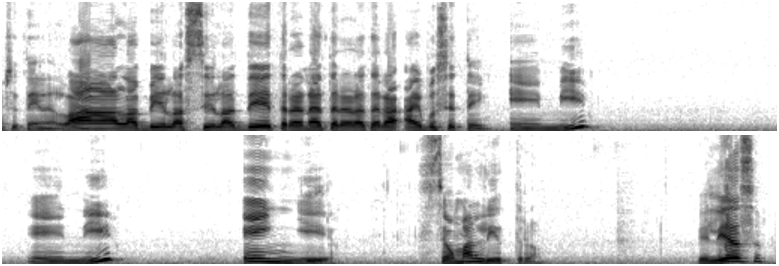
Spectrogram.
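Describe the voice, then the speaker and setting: A woman teacher explains accent rules to her class. Her voice sits at a middle pitch and jumps around a lot. She asks questions, answers them herself and corrects her small slips along the way. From Brazil. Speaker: Spanish teacher. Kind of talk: classroom lesson explaining grammar.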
